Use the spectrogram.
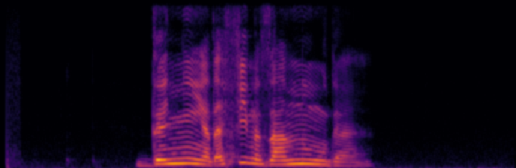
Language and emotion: Russian, angry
